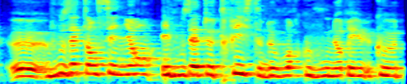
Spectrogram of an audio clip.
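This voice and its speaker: Audible room echo surrounds a woman speaking at a high pitch. Her pace is fairly slow and her intonation fairly even. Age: 70s. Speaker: speech therapist and reading educator. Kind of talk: live online training session. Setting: live stream on social media. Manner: halting, many hesitations.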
